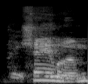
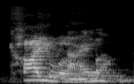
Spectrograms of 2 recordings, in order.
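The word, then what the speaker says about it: caelum: Because I had the question of, we say this word, chelum, because we pronounce this as an A sound, but if you took Latin back in the Dark Ages in high school, this is actually going to sound more like kylum.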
